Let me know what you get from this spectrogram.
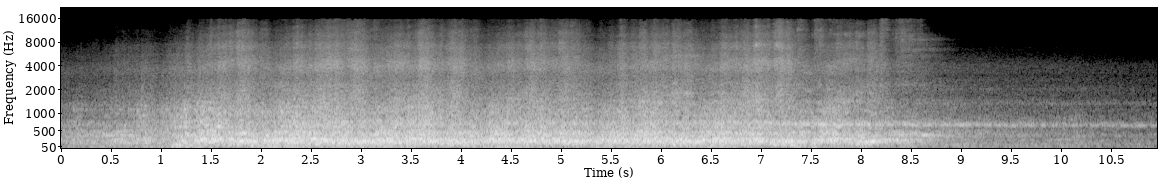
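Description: A train running past on a nearby track: the rail noise swells about a second in, stays loud for some seven seconds, then fades away.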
